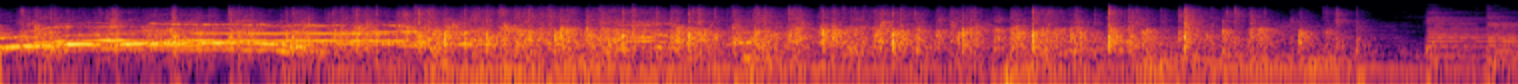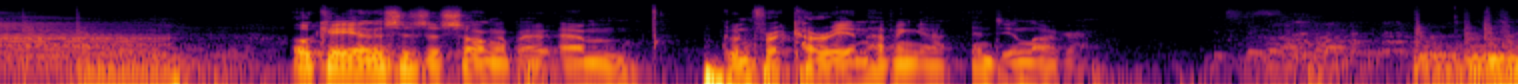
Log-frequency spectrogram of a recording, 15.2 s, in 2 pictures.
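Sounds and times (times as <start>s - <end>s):
audience applause: 0.0s - 7.0s
laughter: 1.4s - 6.0s, 13.6s - 14.8s
speech: 9.1s - 13.2s.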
